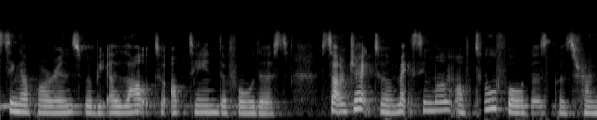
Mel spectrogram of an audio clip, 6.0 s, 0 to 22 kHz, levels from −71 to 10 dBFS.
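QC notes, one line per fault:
3.83 to 5.53 s, repeated packet loss (robotic sound): thirteen short dropouts, the longest 59 ms. Each hole is bridged by stretching the preceding sound, so about a fifth of this span is synthetic fill, giving choppy speech with pieces missing.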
